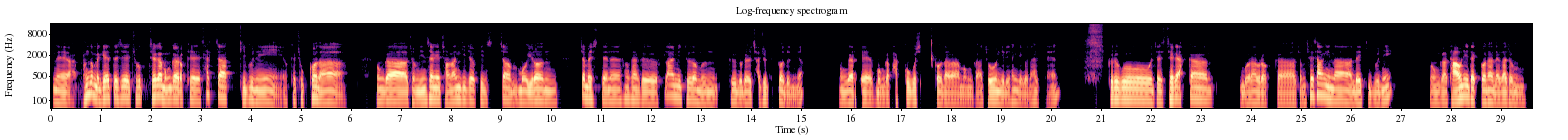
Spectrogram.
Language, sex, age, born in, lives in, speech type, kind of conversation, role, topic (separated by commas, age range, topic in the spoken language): Korean, male, 55-59, South Korea, United States, conversation, podcast, guest, 좋아하는 음악이나 재생 목록을 소개해 주실래요?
